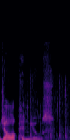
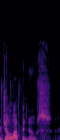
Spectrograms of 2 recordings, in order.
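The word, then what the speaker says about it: jalapeño: like, give me some jalapenos. Or jalapenos. And the rest of the group were like, what the fuck is that? He's called, it's not, the J is silent. It's jalapeno. It's not jalapeno.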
